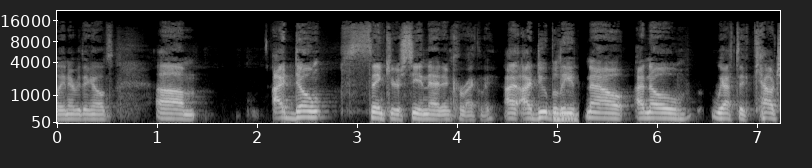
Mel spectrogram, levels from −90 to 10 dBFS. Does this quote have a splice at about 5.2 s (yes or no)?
yes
